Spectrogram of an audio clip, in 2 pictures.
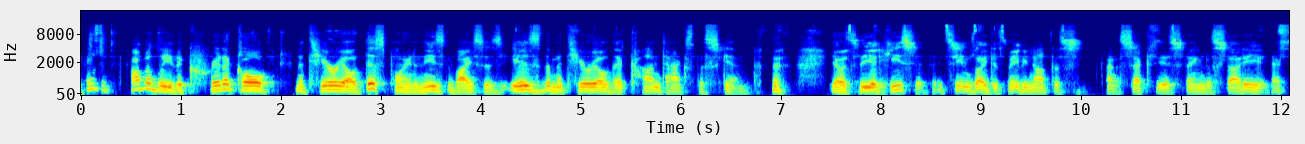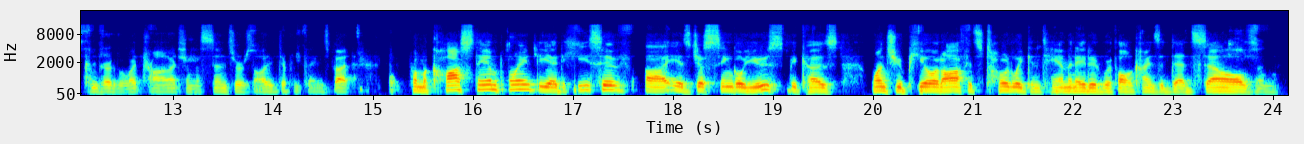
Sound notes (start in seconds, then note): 7.3 laugh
